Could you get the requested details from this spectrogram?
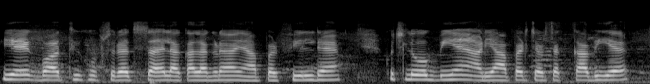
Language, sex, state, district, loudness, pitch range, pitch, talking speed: Hindi, female, Bihar, Saharsa, -19 LUFS, 195-210 Hz, 200 Hz, 230 wpm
